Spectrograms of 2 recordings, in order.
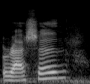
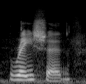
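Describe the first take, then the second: First: The first syllable sounds like 'ra'. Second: The first syllable sounds like 'ray'. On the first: "So it's either ra" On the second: "or ray. But I prefer the second one"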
